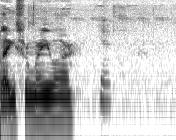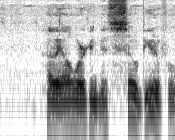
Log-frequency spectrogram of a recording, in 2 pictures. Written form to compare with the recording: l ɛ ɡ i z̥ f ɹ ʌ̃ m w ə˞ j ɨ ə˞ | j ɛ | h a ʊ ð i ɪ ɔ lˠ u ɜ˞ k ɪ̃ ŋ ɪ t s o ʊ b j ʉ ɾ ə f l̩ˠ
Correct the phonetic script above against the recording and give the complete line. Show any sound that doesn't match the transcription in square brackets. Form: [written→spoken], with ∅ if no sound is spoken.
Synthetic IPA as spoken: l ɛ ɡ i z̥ f ɹ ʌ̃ m w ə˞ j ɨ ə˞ | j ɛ | h a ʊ ð [i→e] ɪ ɔ lˠ [u→w] ɜ˞ k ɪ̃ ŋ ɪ t s o ʊ b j ʉ ɾ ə f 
